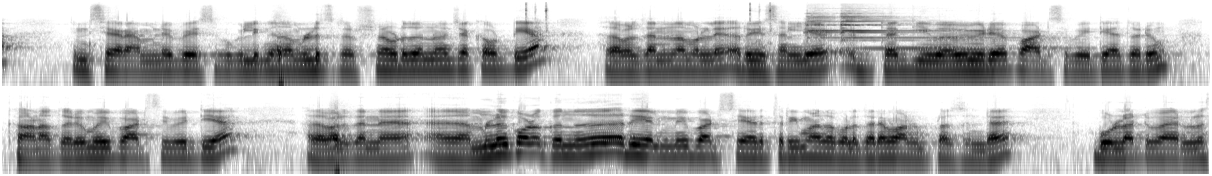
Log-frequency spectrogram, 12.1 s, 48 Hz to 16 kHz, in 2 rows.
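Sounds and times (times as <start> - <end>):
bell chime: 4.0 - 5.2.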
